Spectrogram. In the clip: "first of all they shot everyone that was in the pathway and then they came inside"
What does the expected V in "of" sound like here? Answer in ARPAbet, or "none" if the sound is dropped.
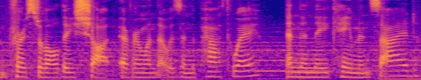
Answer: V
